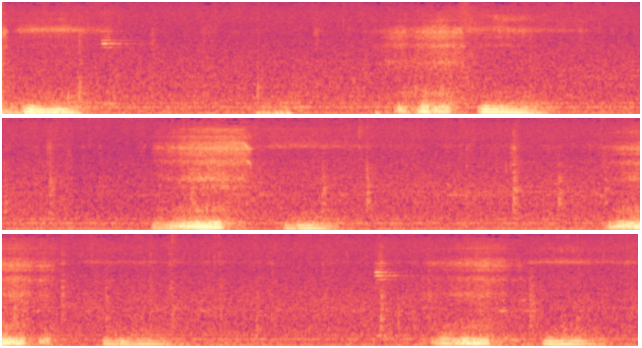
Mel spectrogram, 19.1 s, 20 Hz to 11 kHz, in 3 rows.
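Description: Low, rumbling snores in pairs, a longer snore on the breath in and a short one on the breath out, about 13 breaths a minute.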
